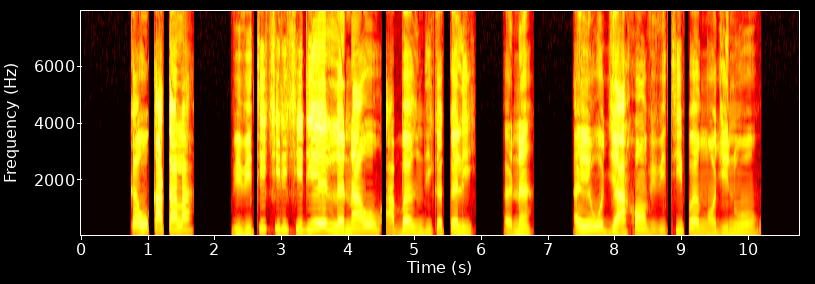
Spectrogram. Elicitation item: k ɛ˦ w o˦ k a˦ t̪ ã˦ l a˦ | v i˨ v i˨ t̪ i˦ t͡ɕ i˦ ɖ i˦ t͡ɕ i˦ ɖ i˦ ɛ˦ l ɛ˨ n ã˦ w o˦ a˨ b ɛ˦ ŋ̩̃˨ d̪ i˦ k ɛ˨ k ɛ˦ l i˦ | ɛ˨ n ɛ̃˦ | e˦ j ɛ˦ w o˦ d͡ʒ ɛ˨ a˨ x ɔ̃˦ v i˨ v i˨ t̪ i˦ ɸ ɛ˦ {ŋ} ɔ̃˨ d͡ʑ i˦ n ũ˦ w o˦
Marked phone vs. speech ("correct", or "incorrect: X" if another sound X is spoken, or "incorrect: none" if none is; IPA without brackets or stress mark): correct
